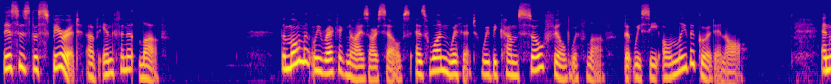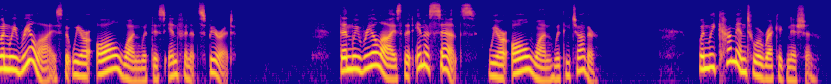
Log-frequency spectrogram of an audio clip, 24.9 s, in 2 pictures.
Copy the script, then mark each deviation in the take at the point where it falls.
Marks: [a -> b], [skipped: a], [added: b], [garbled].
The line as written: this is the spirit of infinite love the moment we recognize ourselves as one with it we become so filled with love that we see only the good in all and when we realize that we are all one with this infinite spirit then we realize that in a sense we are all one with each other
this is the spirit of infinite love the moment we recognize ourselves as one with it we become so filled with love that we see only the good in all and when we realize that we are all one with this infinite spirit then we realize that in a sense we are all one with each other [added: when we come into a recognition]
